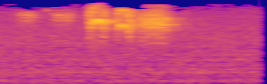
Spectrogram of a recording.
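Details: Back-yard chestnut-backed chickadee, recorded on an HD camcorder, gives three brief, very high, thin notes in quick succession against steady low background noise.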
